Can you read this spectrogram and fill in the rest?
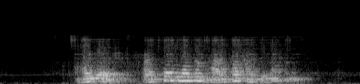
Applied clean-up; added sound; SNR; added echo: neural separator model SepFormer DNS4.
